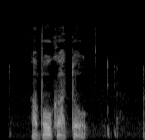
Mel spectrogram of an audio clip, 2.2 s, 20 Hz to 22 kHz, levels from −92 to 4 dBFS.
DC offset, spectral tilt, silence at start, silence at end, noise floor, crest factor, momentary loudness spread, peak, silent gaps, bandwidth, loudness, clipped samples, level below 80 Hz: under 0.1%; -7.5 dB/octave; 0.45 s; 0.55 s; -66 dBFS; 22 dB; 15 LU; -16 dBFS; none; 10.5 kHz; -36 LUFS; under 0.1%; -64 dBFS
